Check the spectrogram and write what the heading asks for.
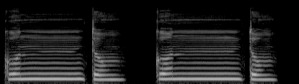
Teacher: آواز میں نون کی جو آواز ہے اس کو ناک میں چھپا کر پڑھیں گے۔ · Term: اخفاء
